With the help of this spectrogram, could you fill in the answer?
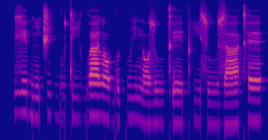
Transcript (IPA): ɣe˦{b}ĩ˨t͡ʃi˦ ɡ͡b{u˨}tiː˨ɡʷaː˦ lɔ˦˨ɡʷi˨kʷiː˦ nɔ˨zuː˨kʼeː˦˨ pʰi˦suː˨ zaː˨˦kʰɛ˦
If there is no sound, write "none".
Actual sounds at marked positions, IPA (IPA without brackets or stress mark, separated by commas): b, u˨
